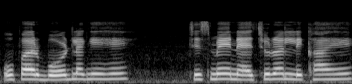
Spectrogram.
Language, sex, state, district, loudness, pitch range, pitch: Hindi, female, Madhya Pradesh, Bhopal, -15 LUFS, 225-245 Hz, 235 Hz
